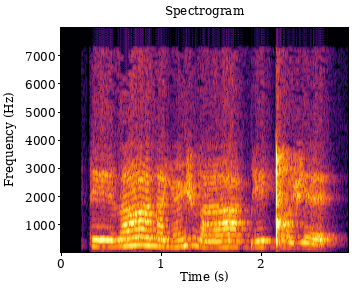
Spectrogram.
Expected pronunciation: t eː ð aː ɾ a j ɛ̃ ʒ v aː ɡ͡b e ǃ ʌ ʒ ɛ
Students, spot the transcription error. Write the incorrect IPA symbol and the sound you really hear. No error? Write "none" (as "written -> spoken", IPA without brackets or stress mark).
ɾ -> l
